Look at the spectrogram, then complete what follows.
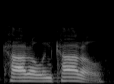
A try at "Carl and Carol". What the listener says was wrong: Carl and Carol. Yeah, but yours sound exactly the same. Carol and Carol. That's what I'm hearing. I know you're saying two different things, but that's what Carl.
